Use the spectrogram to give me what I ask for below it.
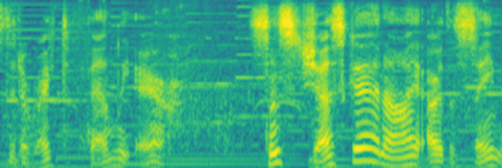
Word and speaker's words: Jessica: your own game this headstrong girl's name is tree Ricefield man and Christmas tree she was born under the same unlucky Star as me sharing the same kind of weird name anyway that is pronounced as Jessica she's dad's older brother's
